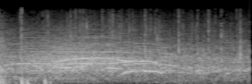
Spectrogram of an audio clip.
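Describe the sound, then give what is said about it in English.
An audience breaks into steady, dense clapping mixed with a few cheers, a sustained wash of applause holding at an even loudness for a couple of seconds. “I can't believe you clapped about that.”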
